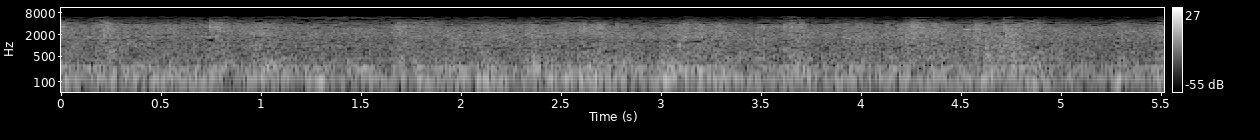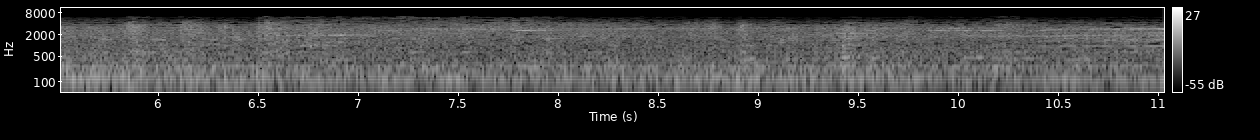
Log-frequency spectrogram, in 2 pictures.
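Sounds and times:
train rumbling past: 0.0 - 11.0
faint wheel squeal: 6.6 - 8.5, 9.8 - 11.0.

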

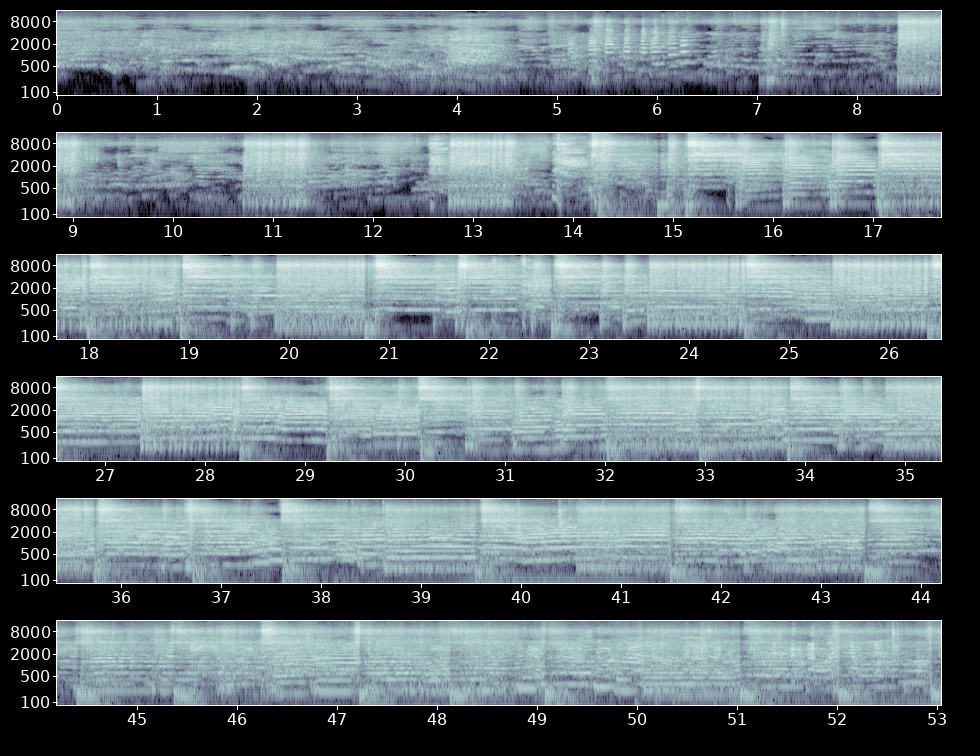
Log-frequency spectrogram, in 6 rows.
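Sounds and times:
brass band with drums: 0.0 - 53.0.

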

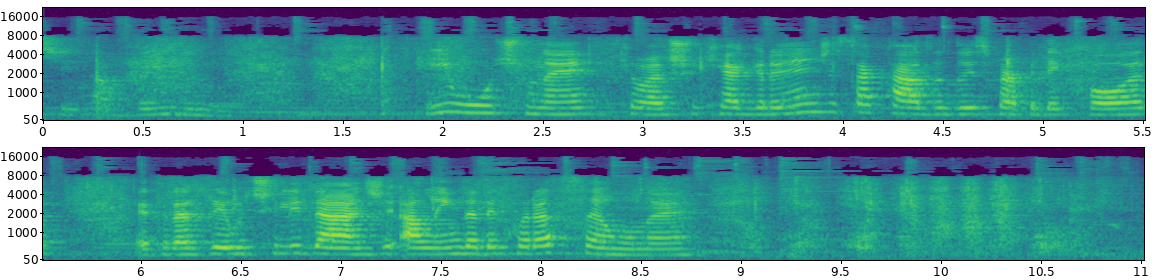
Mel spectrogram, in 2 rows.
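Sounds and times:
tool rubbing over paper: 0.2 - 3.5, 4.3 - 11.0.

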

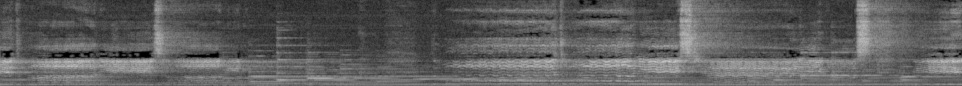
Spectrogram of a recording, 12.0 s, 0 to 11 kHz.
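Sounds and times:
operatic tenor singing: 0.0 - 4.5, 5.2 - 12.0
grand piano: 0.0 - 12.0.

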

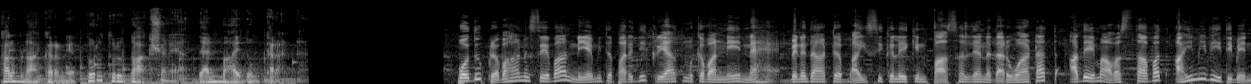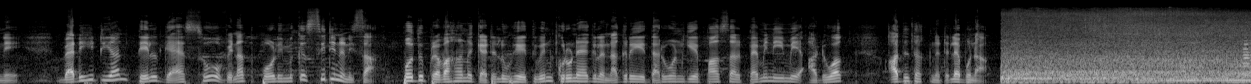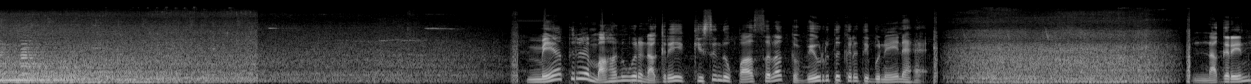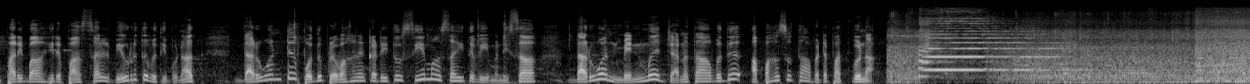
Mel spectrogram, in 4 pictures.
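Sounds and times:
street traffic engine drone: 22.5 - 30.2, 34.4 - 37.0, 46.4 - 50.0
vehicle horn toots: 24.8 - 25.7, 46.5 - 48.4.

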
